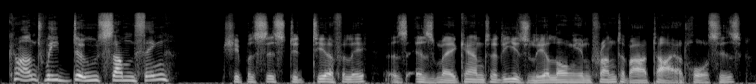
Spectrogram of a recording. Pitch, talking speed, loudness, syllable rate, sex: 125 Hz, 145 wpm, -22 LUFS, 5.0 syllables/s, male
